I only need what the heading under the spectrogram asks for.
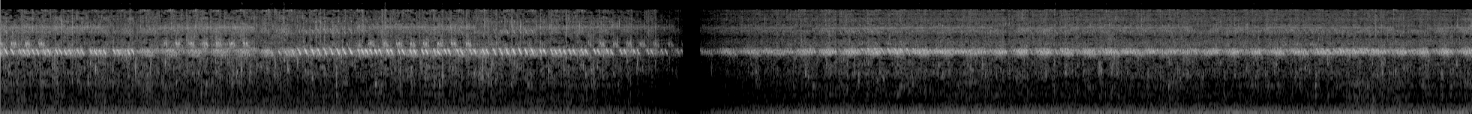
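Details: Autumn insects beside a spring: a dense, high, shrill chirping trill, pulsed in quick bursts during the first half, briefly cut off near nine seconds, then resuming as a steadier ringing drone over faint low background noise.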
